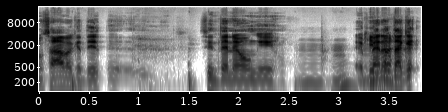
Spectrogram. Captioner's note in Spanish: Hablando en idioma extranjero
